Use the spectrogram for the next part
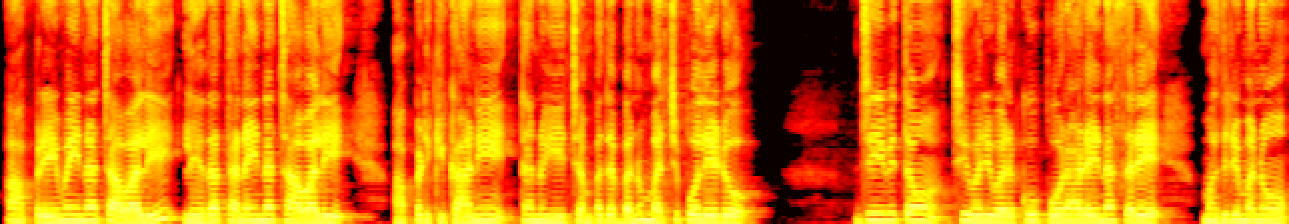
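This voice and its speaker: Woman narrating an audiobook novel, level tone. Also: fairly high pitch. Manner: steady, even reading. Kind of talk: novel reading.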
